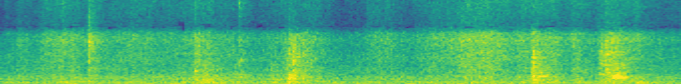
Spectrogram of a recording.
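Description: A few soft clicks and rustles, about five spread over the seconds, above a low steady hum: handling noise as a bassoon is readied, just before it is played.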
